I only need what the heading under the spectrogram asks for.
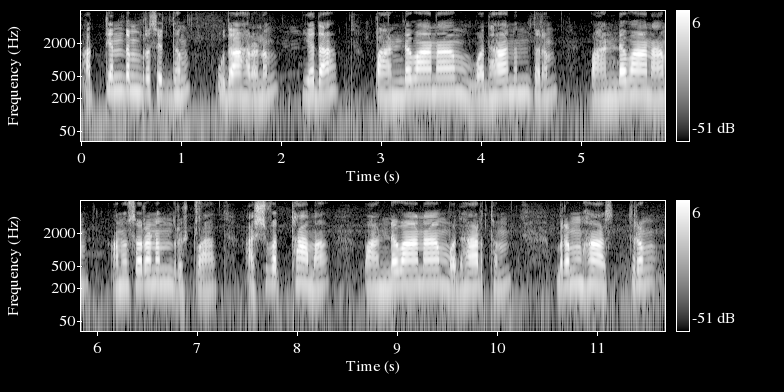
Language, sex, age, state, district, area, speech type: Sanskrit, male, 18-30, Maharashtra, Beed, urban, spontaneous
